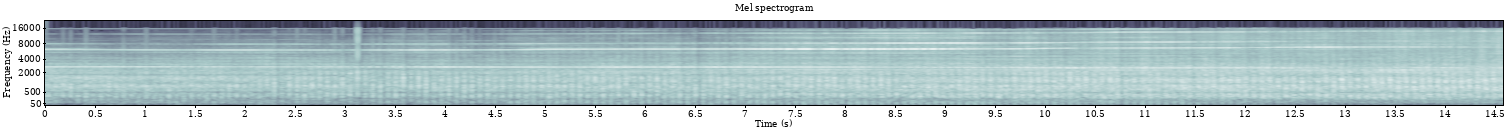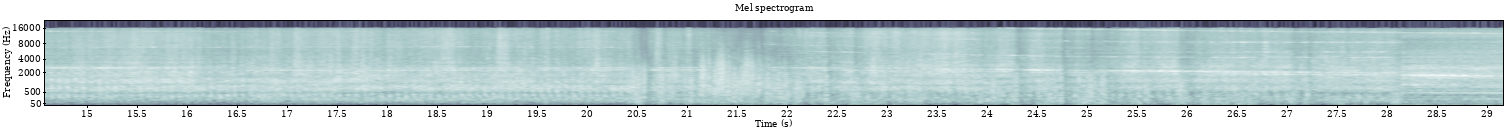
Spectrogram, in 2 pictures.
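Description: Mi-2 helicopter's twin turboshaft engines and main rotor running as it comes in low, hovers and sets down, growing louder; near the end a turbine whine drops in pitch.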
